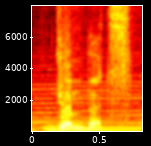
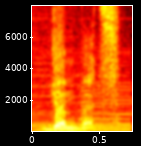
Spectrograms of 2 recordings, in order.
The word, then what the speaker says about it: Gömböc: Gömböc. Yes, that's how we pronounce it. Gömböc.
